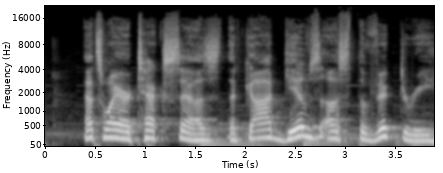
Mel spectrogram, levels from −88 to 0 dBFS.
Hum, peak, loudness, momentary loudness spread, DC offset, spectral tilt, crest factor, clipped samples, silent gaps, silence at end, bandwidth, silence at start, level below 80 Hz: none; -2 dBFS; -18 LUFS; 6 LU; under 0.1%; -4.5 dB/octave; 16 dB; under 0.1%; none; 0 s; 19 kHz; 0.4 s; -44 dBFS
